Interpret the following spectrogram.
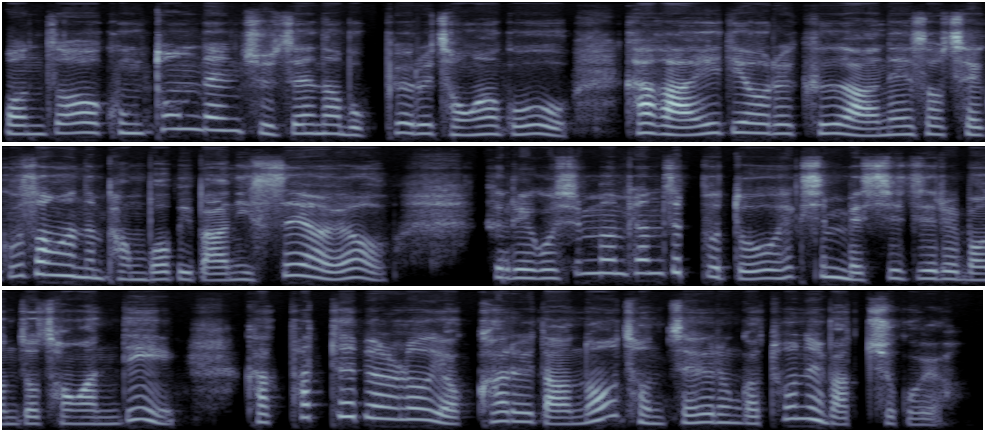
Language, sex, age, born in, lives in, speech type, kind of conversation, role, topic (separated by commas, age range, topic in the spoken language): Korean, female, 25-29, South Korea, United States, read, expert-assistant, expert, 신문이나 온라인 뉴스 기획을 시작할 때 아이디어를 모으고 정리하는 좋은 방법이 있을까요?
